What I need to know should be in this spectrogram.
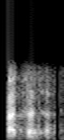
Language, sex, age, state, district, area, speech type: Assamese, male, 18-30, Assam, Sonitpur, rural, conversation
